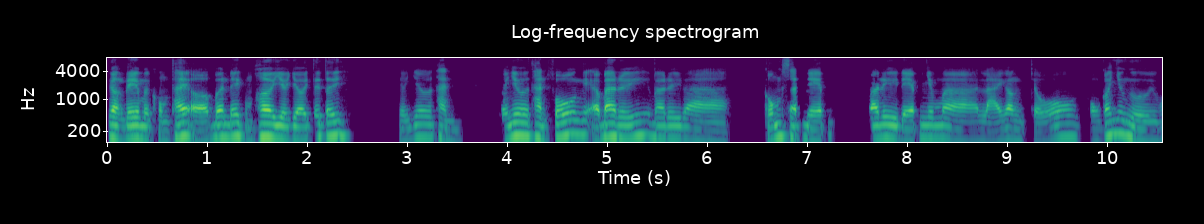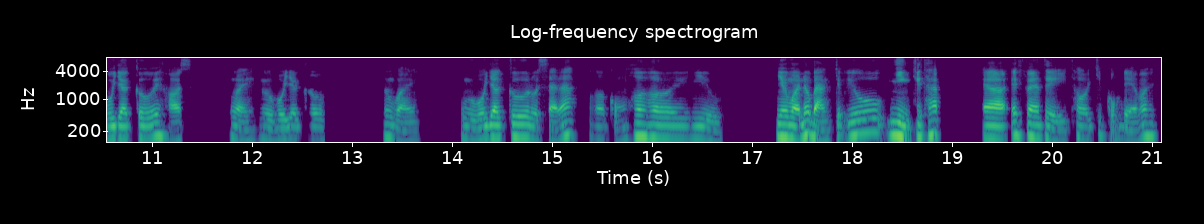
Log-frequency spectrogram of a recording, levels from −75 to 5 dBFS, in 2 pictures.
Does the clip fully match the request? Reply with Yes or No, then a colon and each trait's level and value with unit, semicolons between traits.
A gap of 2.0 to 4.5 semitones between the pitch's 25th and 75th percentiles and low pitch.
Yes: average, 3.8 semitones; low, 130 Hz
